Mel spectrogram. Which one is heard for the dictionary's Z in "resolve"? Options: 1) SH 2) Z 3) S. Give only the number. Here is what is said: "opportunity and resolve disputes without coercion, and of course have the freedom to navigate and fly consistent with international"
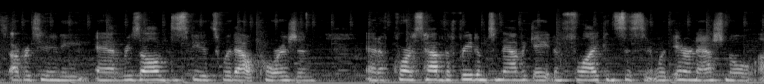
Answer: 2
